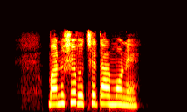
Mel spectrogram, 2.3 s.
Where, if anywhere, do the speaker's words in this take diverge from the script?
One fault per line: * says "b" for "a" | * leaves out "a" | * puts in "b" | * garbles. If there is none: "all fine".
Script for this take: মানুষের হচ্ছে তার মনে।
all fine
